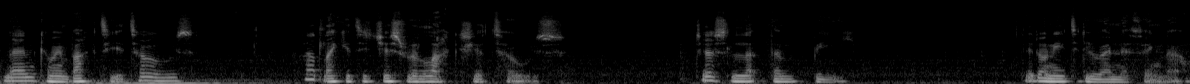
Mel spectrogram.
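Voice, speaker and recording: A man leading a guided meditation in a husky, gravelly voice, giving gentle, soothing instructions in short phrases with pauses. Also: mid-range voice, slight background noise. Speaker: counsellor guiding mindfulness. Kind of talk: guided meditation, body scan.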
